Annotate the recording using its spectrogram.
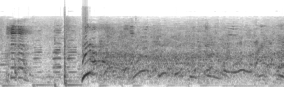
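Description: Laughter over background music with a repeating low bass line.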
